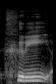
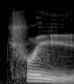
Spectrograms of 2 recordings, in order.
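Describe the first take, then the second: First: "tree" said as "teu-ree"; wrong separated tr. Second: "tree" said as one syllable, "chree"; correct affricated tr. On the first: Teacher demonstrating the mistake, "tree" as "teu-ree". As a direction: put a vowel between t and r in "tree". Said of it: "tree 아니죠". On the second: Teacher giving learners the right take, "tree" as "chree". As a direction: start "tree" with a ch-like blend. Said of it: "이거하고 똑같죠". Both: Shown as a demonstration.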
